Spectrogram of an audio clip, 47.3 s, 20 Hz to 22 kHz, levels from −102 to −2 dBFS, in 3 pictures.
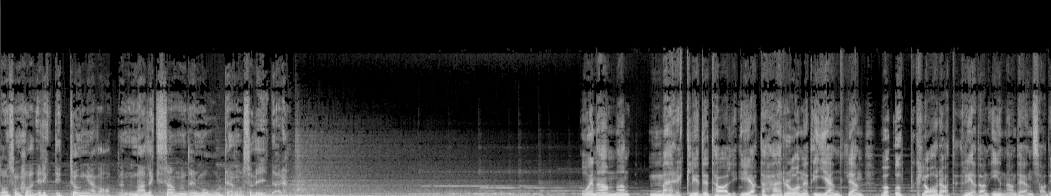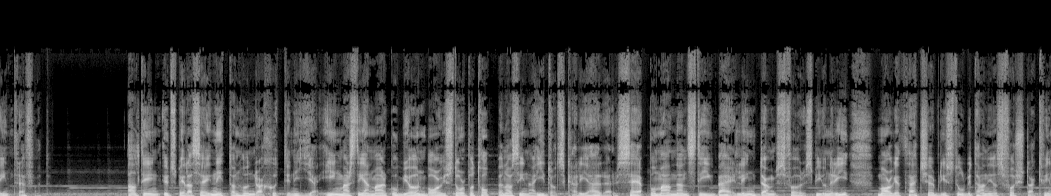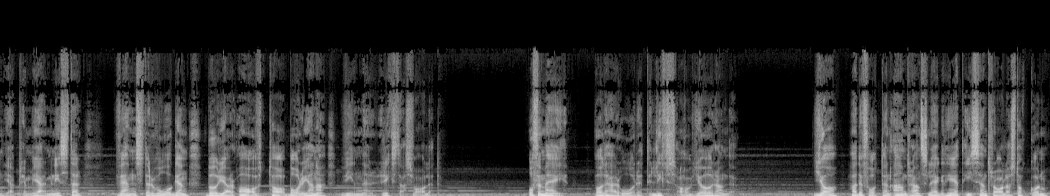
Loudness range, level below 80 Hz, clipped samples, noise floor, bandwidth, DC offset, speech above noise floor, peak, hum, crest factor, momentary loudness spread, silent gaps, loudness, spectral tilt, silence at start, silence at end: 6 LU; -32 dBFS; under 0.1%; -44 dBFS; 16.5 kHz; under 0.1%; 23 dB; -4 dBFS; none; 18 dB; 14 LU; none; -22 LUFS; -5 dB/octave; 0 s; 0 s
